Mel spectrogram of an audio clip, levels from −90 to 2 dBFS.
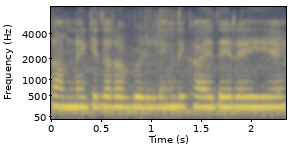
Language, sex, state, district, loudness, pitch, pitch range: Hindi, female, Chhattisgarh, Bilaspur, -12 LUFS, 230 Hz, 230-235 Hz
